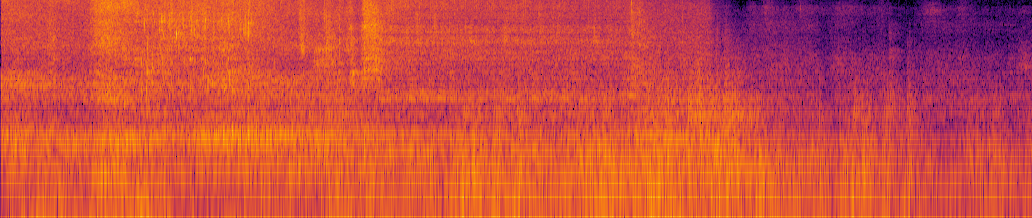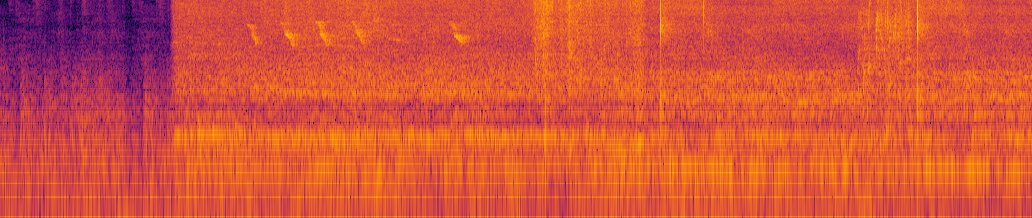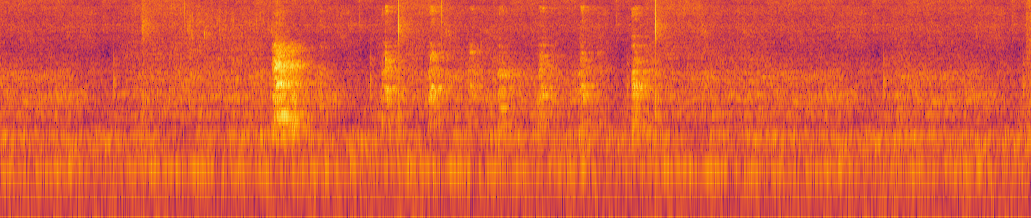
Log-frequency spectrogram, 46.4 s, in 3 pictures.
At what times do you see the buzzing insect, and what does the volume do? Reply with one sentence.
You can hear the buzzing insect from 0.0 to 10.7 s, getting quieter; and from 18.0 to 46.3 s, at a steady volume.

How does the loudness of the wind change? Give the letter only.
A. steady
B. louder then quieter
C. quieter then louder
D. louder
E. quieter
B.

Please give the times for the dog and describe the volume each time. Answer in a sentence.
The dog can be heard from 34.5 to 40.8 s, getting quieter.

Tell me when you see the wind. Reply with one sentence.
You can hear the wind from 0.0 to 29.2 s.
